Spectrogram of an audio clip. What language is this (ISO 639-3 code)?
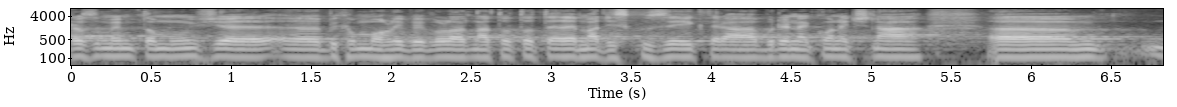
ces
